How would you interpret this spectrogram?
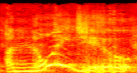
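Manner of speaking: loud, drawn-out disbelieving echo; mock-baffled, rising question; incredulous. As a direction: repeat it back in stretched-out astonishment. Disbelief at friend's word in retold exchange.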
